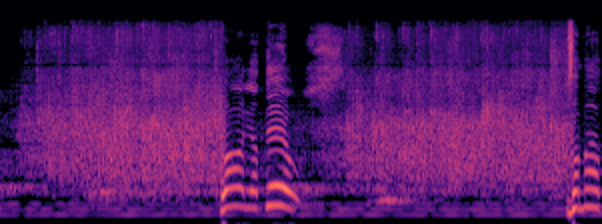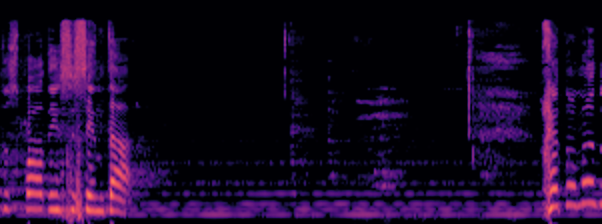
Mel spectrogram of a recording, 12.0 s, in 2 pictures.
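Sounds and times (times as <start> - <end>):
audience applause: 0.0 - 5.9
speech: 2.2 - 4.2, 5.6 - 7.4, 11.5 - 12.0.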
